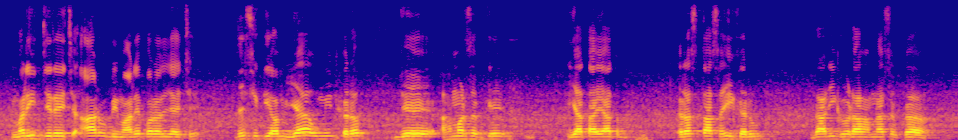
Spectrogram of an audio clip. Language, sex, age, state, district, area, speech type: Maithili, male, 30-45, Bihar, Saharsa, rural, spontaneous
